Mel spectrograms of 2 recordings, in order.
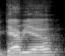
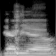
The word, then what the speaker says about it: Darielle: Darielle? Yep, you said it right. All right, Darielle.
